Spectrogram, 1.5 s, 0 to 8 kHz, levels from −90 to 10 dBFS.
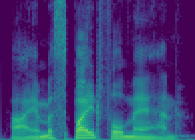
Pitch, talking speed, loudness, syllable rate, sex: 110 Hz, 205 wpm, -19 LUFS, 5.4 syllables/s, male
